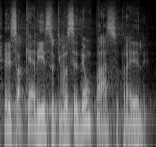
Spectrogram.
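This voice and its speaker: A man's voice: medium pitch, very animated, normal speed, creaky, in a large hall. A man with a Brazilian Portuguese accent preaching a sermon to a church, swinging his voice up and down for drama as he tells scripture stories. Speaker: pastor.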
